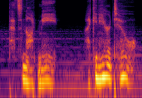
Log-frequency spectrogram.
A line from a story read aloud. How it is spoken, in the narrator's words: Very quietly, I said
